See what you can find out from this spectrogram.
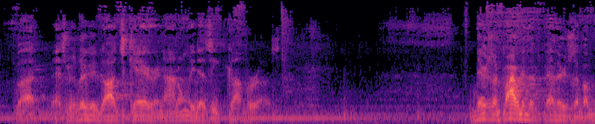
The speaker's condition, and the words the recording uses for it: Laryngectomy. God kindly gave me an artificial voice, and his people have kindly allowed me to continue to preach.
